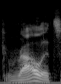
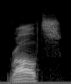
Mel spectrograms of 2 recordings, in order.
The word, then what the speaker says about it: Ralts: is they make Rowlitz a fairy type and bring it straight up, and then suddenly Rowlitz?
